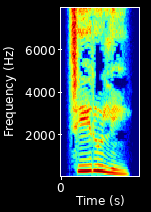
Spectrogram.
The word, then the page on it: ಚೀರಲ: cīrala; dial.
